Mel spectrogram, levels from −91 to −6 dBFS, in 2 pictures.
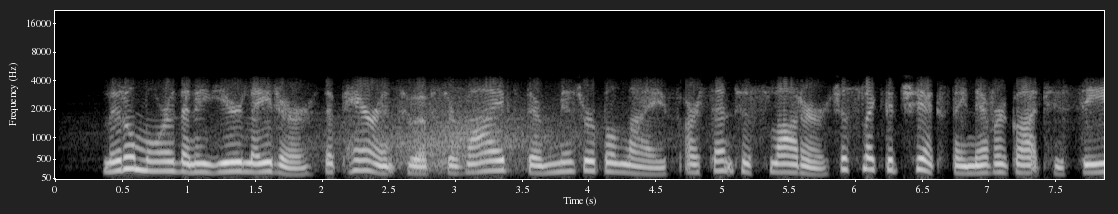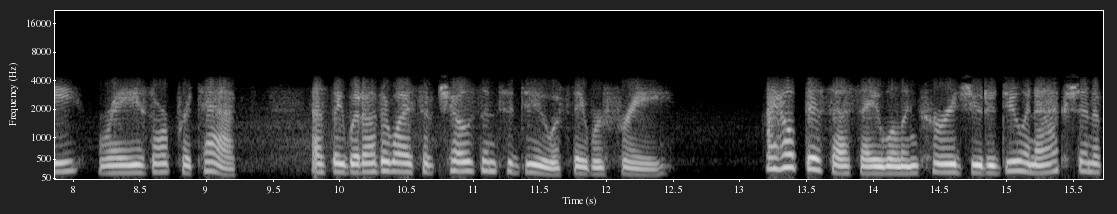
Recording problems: phone-call audio
traffic noise; noticeable; throughout; 20 dB below the speech

